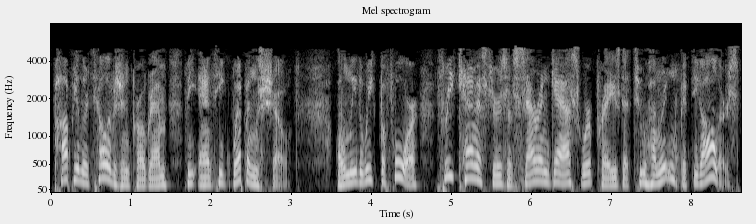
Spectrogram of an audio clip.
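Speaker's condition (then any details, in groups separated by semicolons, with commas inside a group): Cleft palate with lisp, cleft lip and palate, mild; could not nurse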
